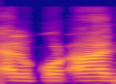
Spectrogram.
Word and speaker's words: القرآن: After you say qu, you're going to bring your lips back and pronounce the ra. Al-Quran. القرآن. Al-Quran. القرآن. Don't say al-Quran. It's not Quran.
